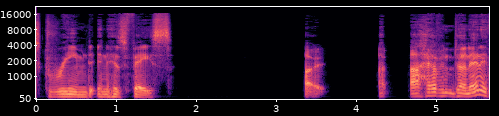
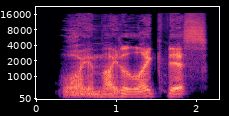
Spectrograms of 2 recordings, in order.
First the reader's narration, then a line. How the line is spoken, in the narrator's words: I garbled out in my unusual voice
